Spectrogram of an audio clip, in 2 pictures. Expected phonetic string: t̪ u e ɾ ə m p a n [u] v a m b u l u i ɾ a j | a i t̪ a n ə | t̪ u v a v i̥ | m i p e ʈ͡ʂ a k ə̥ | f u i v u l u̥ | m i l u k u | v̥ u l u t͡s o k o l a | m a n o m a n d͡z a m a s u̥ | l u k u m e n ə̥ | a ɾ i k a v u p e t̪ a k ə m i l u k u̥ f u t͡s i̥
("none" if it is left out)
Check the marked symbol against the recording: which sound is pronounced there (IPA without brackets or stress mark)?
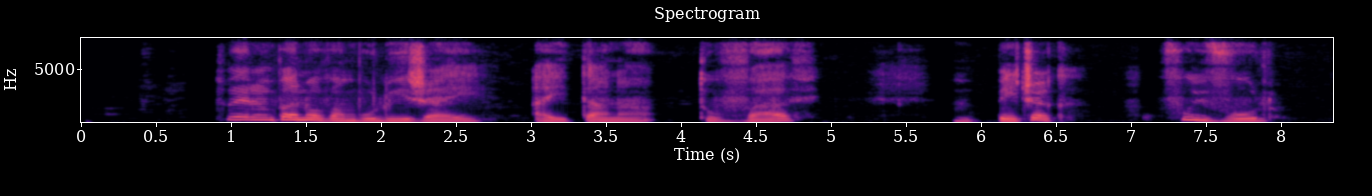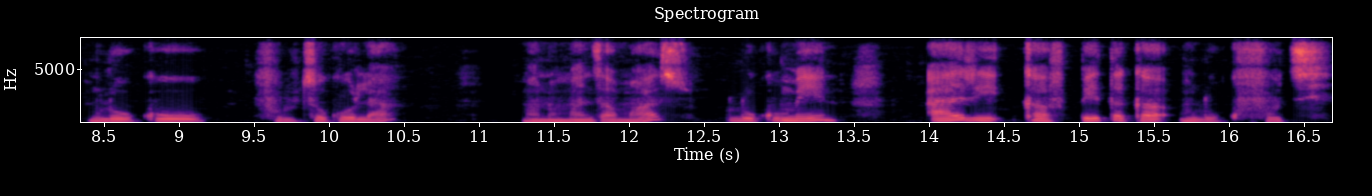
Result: o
